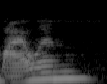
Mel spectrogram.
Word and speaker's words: Milan: Okay, I guess you could call it Milan, but it's Milan, dude.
